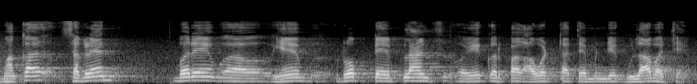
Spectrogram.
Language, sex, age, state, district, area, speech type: Goan Konkani, male, 60+, Goa, Bardez, urban, spontaneous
